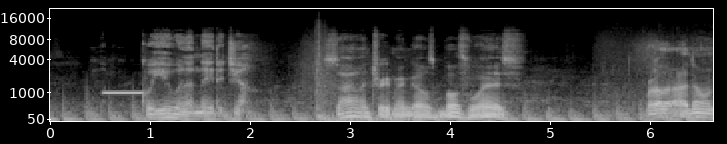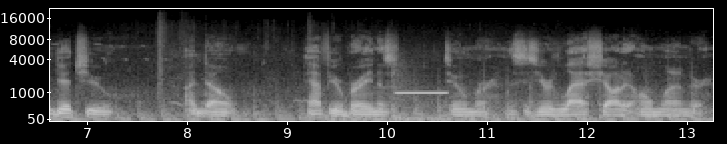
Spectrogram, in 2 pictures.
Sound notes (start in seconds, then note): 0.5 beep; 10.1 beep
